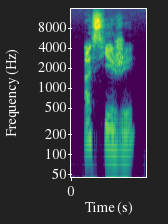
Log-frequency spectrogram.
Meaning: to besiege; to lay siege to
- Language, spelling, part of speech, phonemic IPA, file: French, assiéger, verb, /a.sje.ʒe/, Fr-assiéger.ogg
